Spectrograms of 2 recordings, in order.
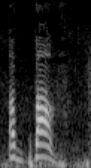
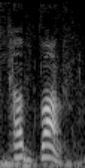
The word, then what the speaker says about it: above: So, what they did was if a u was followed by an n, an m, a v, or a th, they changed the u to an o just to make it easier to read.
